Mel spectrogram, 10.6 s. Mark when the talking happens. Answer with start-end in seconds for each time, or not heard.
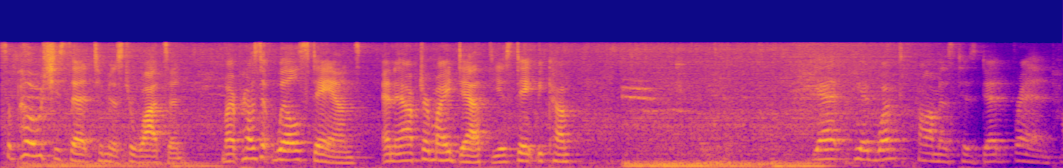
0.0-5.7, 8.1-10.5.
